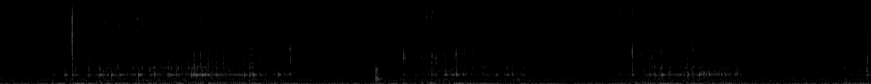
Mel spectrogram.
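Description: Long nails scratch and tap a small, rigid, hollow box clutch covered in gold metallic material with raised dots, held on its side. Four bouts of dry, bright, crinkly scratching are heard, separated by short pauses, with a faint hollow hum beneath and a couple of sharp taps.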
